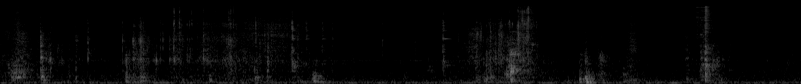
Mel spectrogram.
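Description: Hand tools and small metal parts being handled on a workbench: scattered clicks, clinks and rustling, with a few sharper knocks about five, six and seven seconds in.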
